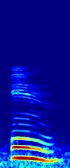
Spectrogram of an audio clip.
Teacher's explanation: اب اس نون ساکن کو ہم نے ناک میں چھپانا ہے، اس کی آواز کو، اور وہ آدھی آواز ہوگی۔ اس آدھی آواز کو کہتے ہیں اخفا کرنا، اور اس کی مقدار ہوتی ہے 2 کاؤنٹس کے برابر۔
